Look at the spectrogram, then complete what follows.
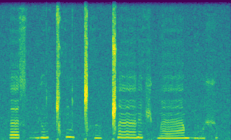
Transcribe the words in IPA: ɛs bʲũǀʰũ ǀʰɨǁɛ̃ː ɾẽʃɓɛ̃ː buʃ

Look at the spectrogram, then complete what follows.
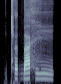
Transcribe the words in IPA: cʰə˨˩˦ɡ͡ba˧˥˧x ɣi˧˩

